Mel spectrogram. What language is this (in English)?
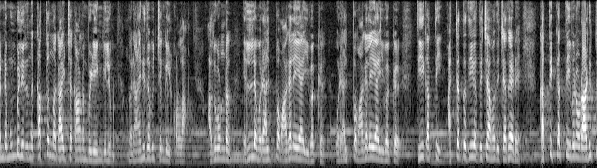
Malayalam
